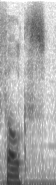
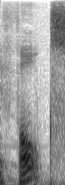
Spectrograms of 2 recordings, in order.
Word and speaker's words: folks: Stay tuned, folks. Did you say folks? That's what I said. Hey, why did you pronounce the L? Is it silent? In my world, folks.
